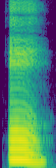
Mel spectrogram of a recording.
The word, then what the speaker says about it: 의: 학생 이름, The student's name 의, is usually pronounced 에, when used as a possessive particle comparable to the English preposition of.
